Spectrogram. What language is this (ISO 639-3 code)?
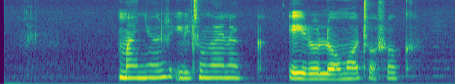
mas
